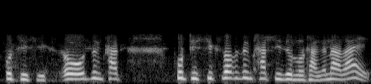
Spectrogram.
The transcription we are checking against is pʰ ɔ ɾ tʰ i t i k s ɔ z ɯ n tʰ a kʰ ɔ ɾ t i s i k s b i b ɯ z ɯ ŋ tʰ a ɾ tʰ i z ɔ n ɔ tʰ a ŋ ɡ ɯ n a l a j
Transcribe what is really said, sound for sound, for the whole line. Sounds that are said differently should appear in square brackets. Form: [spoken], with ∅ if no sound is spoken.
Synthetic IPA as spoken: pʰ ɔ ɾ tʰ i [s] i k s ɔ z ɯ [ŋ] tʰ a [pʰ] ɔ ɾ t i s i k s b [a] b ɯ z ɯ ŋ tʰ a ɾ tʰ i z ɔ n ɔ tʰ a ŋ ɡ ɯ n a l a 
